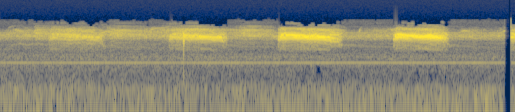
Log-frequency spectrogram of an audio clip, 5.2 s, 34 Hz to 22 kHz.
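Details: Royal albatross hatchling begging for food from its mother before being tucked in for the night, January 2023: four high, strained, drawn-out peeps about a second apart, growing louder through the series, with a constant background hum.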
